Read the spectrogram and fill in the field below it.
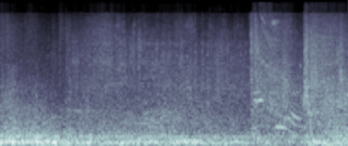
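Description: The Incendio fire spell in Hogwarts Legacy roars as a steady, loud, whooshing blast of flame, with two sharper bursts near the end.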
